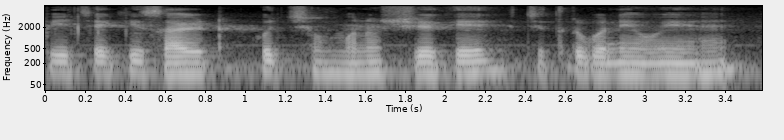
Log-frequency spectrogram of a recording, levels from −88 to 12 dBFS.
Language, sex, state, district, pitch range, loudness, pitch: Hindi, male, Uttar Pradesh, Shamli, 105-110 Hz, -20 LUFS, 105 Hz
